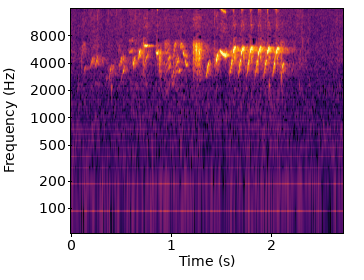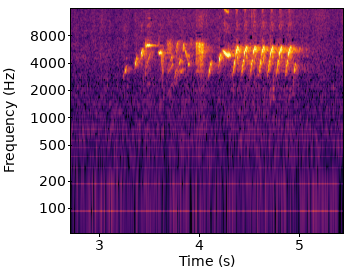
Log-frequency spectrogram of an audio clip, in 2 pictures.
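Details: Two matching phrases of goldfinch song in a garden, each a quick tinkling twitter running into a rapid, evenly pulsed buzzy trill, separated by about a second of quiet.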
